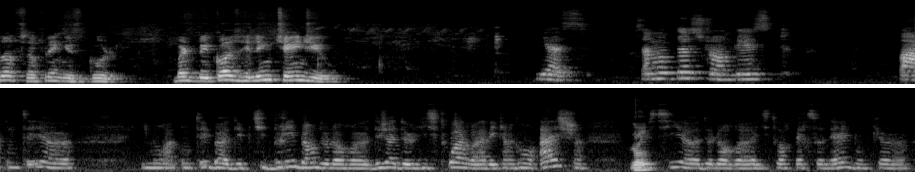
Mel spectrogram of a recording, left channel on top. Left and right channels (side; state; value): both; different; correlation -0.01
